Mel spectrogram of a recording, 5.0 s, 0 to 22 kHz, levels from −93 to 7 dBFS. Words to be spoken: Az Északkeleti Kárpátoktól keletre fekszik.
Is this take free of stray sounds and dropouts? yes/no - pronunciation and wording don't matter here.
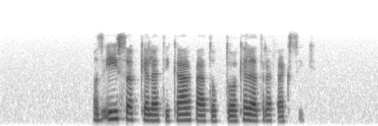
yes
